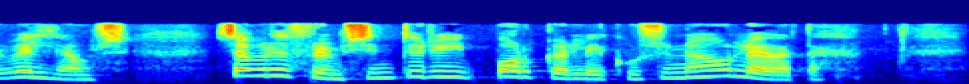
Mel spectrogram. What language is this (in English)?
Icelandic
